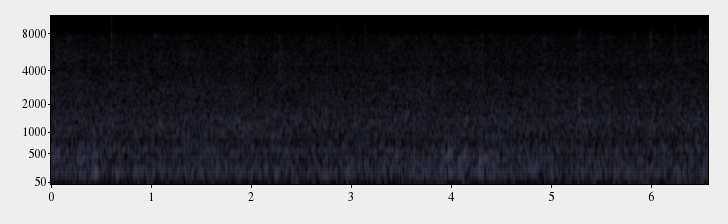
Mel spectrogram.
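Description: Faint steady hiss with a few light clicks as small drone frame parts are handled during assembly.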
